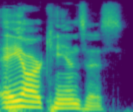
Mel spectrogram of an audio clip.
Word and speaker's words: Arkansas: Happy AR Kansas. AR. It sounds like a mix of like AR-15 and Kansas. AK-47 and Kansas.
